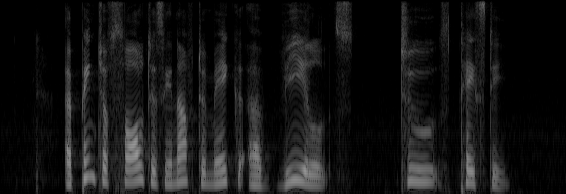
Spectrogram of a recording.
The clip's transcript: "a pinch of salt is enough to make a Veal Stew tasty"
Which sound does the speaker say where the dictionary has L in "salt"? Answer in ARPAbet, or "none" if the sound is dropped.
L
